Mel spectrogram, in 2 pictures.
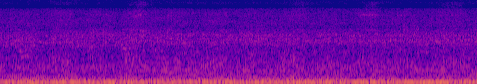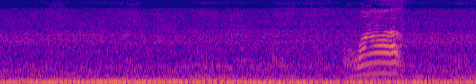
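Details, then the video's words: Ginger pet cat indoors: a long stretch of low droning hum, then one short arching meow near the end, rising and falling quickly. "Just a ginger cat meowing, maybe complaining??"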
